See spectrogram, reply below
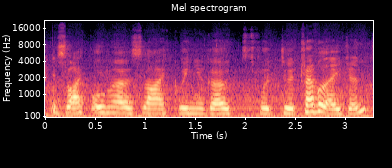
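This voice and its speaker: A woman's voice: medium pitch, steady tone, fairly quick, gravelly, a little mellow, rough recording. A middle-aged South African woman with an Afrikaans accent, whose first language is Afrikaans, chatting loosely as an interview guest and laughing often. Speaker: guest, casting agency founder. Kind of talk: casual interview chat. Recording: faint background noise.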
